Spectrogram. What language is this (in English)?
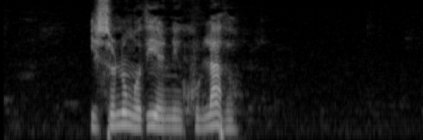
Galician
